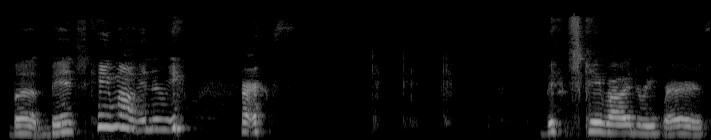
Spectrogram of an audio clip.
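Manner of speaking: giggling through the words; can't hold back the laughter; laughing. Real, not acted. Reader reading a card while cracking up, laughing. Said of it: "I can't stop laughing".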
